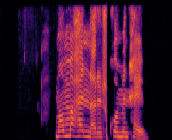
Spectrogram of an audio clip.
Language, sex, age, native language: Icelandic, male, 8, Icelandic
